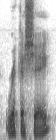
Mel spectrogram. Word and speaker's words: ricochet: than you might expect first of all Ric Ricochet so the O has more of an AA sound Ricochet and then the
